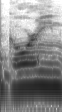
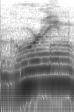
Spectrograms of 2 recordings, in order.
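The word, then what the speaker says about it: Göring: kind of a a goring gambit kind of idea the gurine gambit i guess is the proper pronunciation for gurin's name it has the g o with the um lap above it um black plays knight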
